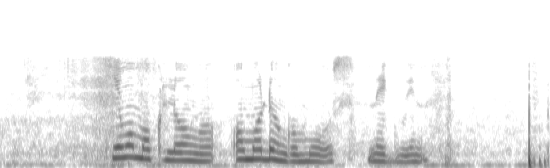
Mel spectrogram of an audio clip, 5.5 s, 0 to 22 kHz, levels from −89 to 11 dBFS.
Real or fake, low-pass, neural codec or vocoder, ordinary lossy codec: real; 5.4 kHz; none; none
